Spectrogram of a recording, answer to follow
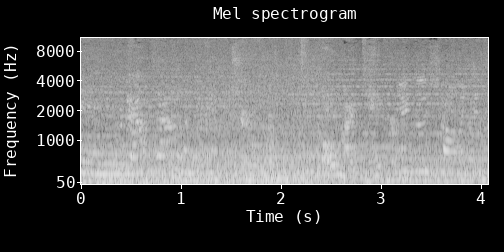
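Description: Steady running rumble of a REM light-metro train heard from inside the car, with passengers' indistinct chatter over it.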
